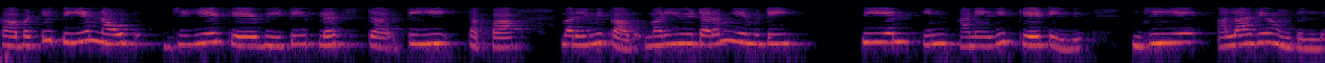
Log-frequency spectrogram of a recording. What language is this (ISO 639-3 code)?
tel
